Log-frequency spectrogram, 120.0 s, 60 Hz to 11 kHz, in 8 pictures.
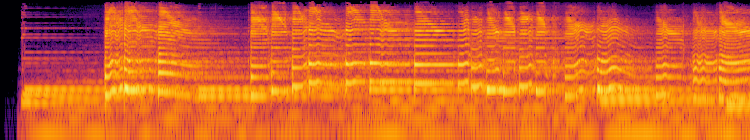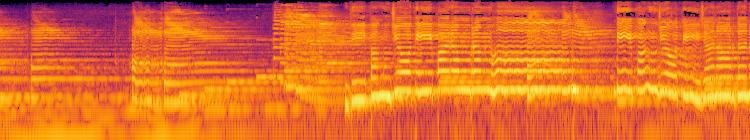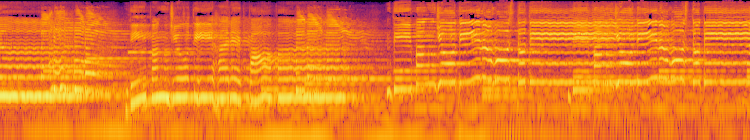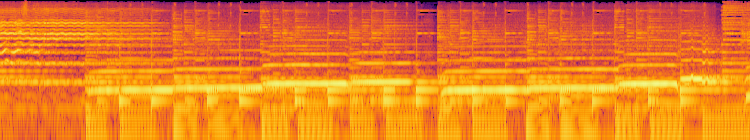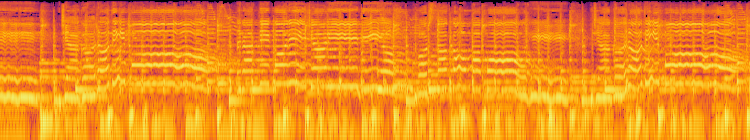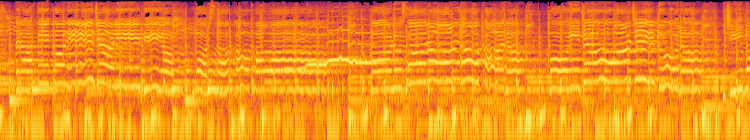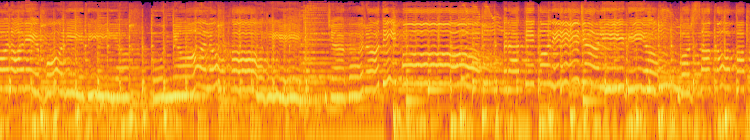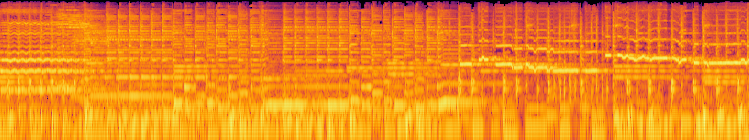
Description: Jagara Special Odia Bhajan Song Upto 2021 Songs Download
